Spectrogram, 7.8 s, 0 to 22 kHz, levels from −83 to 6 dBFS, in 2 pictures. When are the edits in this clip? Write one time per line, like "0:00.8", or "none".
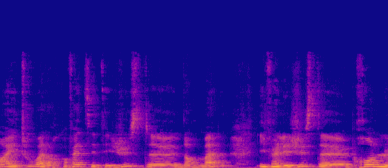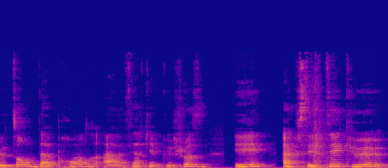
none

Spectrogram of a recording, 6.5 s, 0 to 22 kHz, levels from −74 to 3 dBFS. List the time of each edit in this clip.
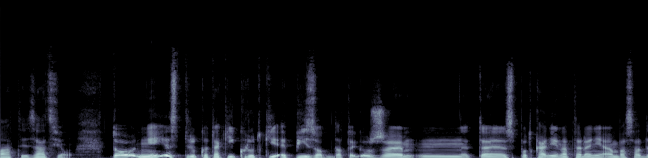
none

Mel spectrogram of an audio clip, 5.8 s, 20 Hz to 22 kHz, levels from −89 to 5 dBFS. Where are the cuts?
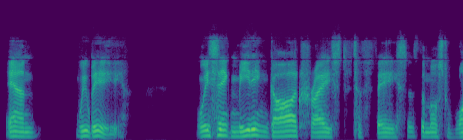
0:01.1
0:02.9
0:03.7
0:04.4

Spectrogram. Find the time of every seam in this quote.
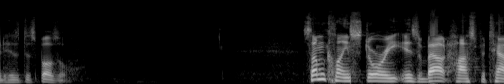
0:03.5

